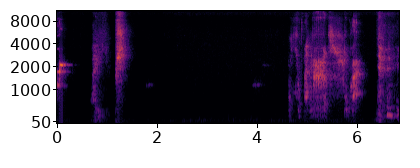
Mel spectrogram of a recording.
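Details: Swearing pet parrot talking with its owner indoors on a live stream. Brief squawk and hoarse, breathy speech-like bursts, then a longer run of raspy, high-pitched chatter, possibly mixed with human speech.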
